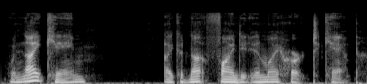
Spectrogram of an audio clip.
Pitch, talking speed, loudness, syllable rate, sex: 110 Hz, 215 wpm, -19 LUFS, 4.8 syllables/s, male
